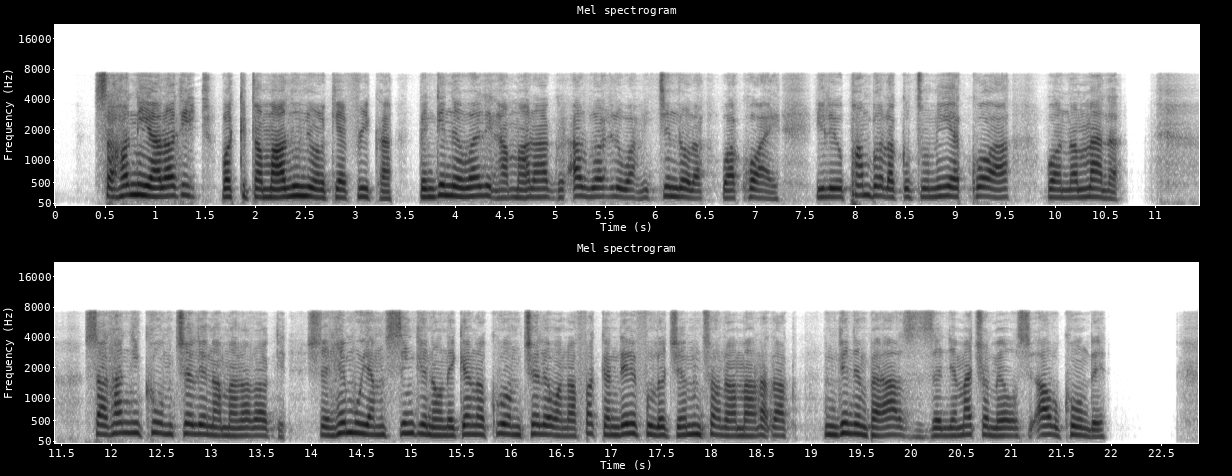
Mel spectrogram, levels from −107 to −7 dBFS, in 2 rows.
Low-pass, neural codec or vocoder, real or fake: 7.2 kHz; codec, 16 kHz in and 24 kHz out, 0.4 kbps, LongCat-Audio-Codec, two codebook decoder; fake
